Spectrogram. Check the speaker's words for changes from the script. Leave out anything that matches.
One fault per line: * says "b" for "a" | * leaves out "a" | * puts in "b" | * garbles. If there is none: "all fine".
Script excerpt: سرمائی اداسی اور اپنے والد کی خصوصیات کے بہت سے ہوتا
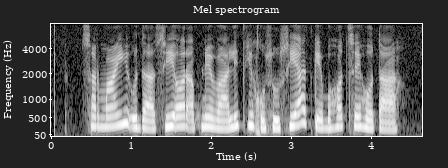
all fine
